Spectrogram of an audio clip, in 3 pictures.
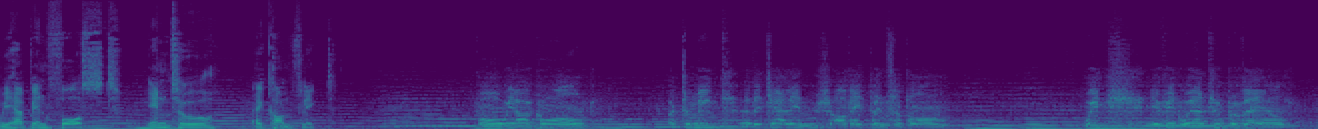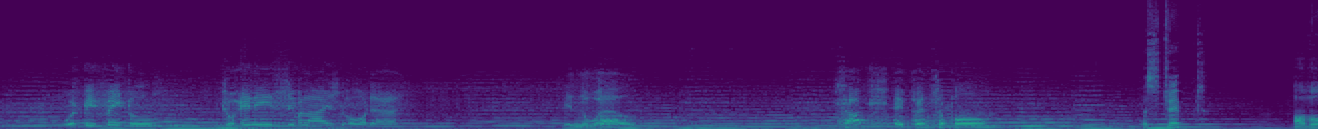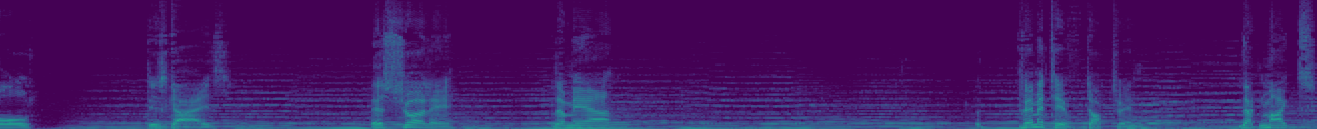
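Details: Acted portrayal of an adult male with a stammer during a wartime radio broadcast, with long pauses and blocks between words; stuttering.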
